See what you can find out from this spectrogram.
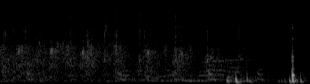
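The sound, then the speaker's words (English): An audience applauds steadily, a dense patter of many hands clapping at moderate volume, with a couple of louder low thumps near the end. “you a round of applause.”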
